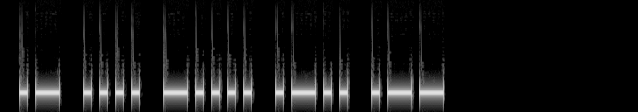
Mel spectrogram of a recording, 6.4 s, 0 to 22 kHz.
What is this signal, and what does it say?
Morse code, heard as a keyed tone, about 15 wpm, 700 Hz. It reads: AH6LW
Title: USA Call Signs - 5 Characters - Repeated 2x - 15wpm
